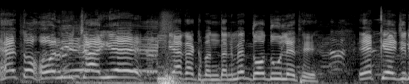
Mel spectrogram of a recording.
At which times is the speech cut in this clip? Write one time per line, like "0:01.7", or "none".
0:01.5

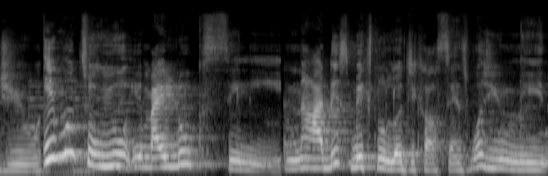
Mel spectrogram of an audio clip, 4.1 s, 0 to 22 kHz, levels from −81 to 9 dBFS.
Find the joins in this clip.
none

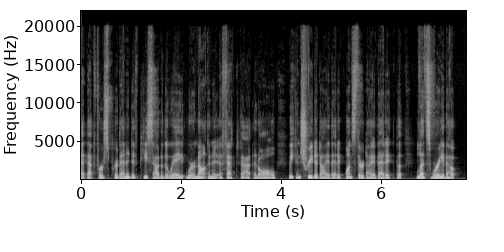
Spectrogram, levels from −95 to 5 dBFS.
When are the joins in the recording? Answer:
none

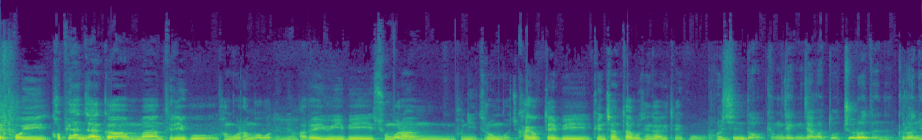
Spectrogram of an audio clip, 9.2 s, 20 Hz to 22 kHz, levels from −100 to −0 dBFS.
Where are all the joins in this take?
0:02.9
0:07.1

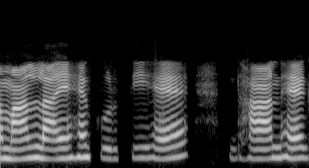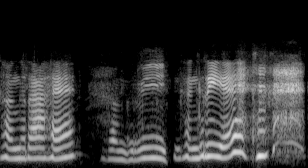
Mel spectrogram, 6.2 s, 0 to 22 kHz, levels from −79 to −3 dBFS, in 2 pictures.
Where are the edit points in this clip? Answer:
none

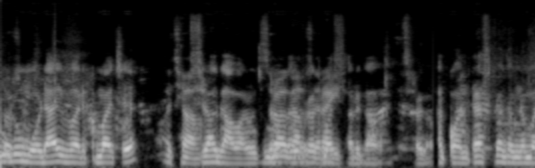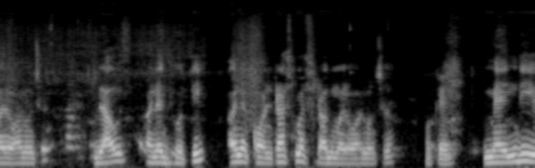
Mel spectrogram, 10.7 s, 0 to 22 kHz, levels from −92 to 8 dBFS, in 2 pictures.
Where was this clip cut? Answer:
0:04.3

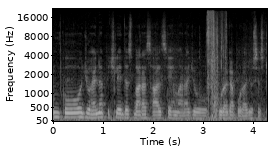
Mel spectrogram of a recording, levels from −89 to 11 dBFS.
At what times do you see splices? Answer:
none

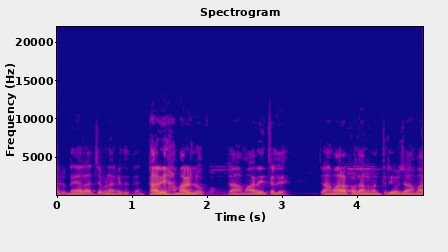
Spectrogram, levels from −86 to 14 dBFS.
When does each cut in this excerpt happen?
0:01.2

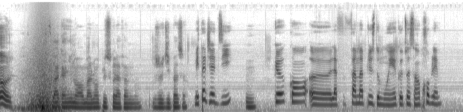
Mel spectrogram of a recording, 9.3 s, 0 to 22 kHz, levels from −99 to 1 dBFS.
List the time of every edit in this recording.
0:00.9

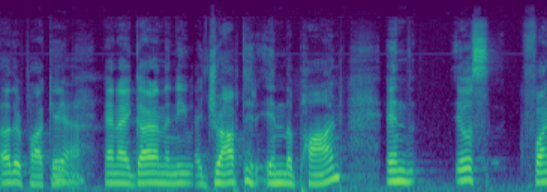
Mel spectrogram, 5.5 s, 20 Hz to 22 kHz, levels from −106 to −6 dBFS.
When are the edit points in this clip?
0:02.0

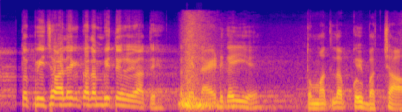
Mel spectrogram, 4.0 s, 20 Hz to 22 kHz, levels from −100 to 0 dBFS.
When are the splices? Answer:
0:01.8

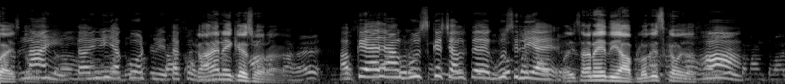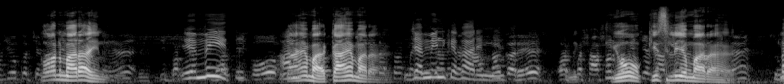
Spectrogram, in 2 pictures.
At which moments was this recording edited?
none

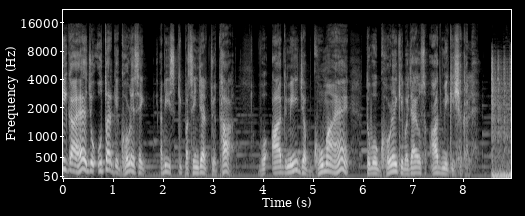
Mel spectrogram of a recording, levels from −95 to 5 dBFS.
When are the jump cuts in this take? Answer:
none

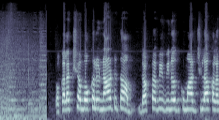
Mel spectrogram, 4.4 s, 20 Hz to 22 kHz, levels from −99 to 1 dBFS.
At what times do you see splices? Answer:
0:00.9

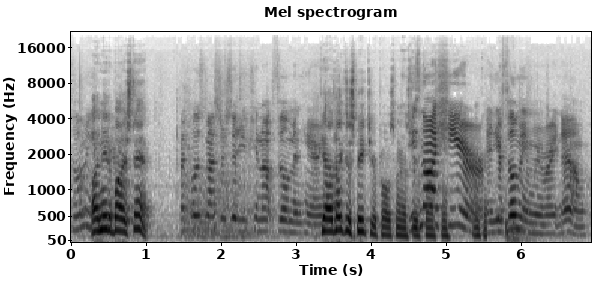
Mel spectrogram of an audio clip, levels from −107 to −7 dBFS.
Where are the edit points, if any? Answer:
0:01.5
0:05.5

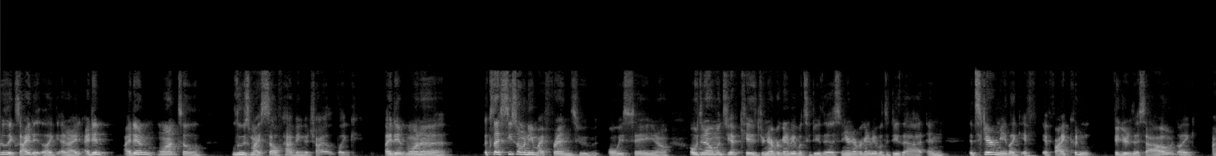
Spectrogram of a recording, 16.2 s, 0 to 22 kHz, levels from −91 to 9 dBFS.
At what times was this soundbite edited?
none

